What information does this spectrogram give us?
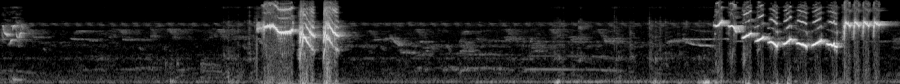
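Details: Brown-chested jungle flycatcher at dawn, its clear ngeplong song coming in two bursts of quick, high, zigzagging whistles separated by quiet, with faint softer notes in between.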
